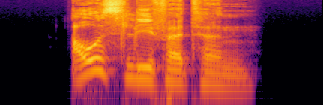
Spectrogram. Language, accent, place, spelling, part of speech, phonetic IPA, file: German, Germany, Berlin, auslieferten, verb, [ˈaʊ̯sˌliːfɐtn̩], De-auslieferten.ogg
- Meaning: inflection of ausliefern: 1. first/third-person plural dependent preterite 2. first/third-person plural dependent subjunctive II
